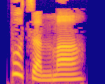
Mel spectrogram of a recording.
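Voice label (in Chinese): "不怎么", Mandarin Chinese; hsk; chinese-flashcards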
